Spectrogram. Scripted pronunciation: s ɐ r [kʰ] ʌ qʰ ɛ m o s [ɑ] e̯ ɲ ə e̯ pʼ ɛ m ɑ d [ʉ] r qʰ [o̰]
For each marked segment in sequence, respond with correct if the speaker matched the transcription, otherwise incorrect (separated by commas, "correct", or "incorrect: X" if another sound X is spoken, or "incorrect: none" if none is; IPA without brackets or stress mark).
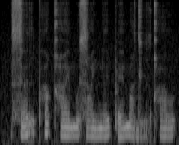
incorrect: pʰ, correct, correct, incorrect: o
